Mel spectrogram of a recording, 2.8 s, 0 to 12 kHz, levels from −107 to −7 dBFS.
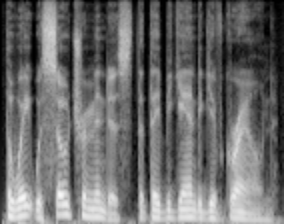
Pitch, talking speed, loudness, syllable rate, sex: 100 Hz, 255 wpm, -19 LUFS, 5.5 syllables/s, male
